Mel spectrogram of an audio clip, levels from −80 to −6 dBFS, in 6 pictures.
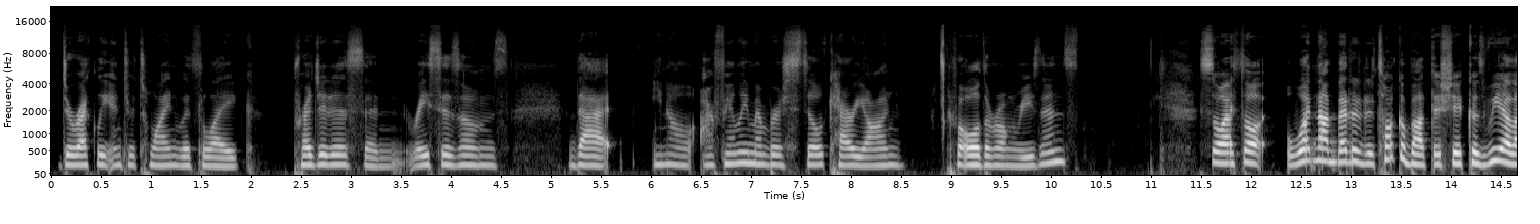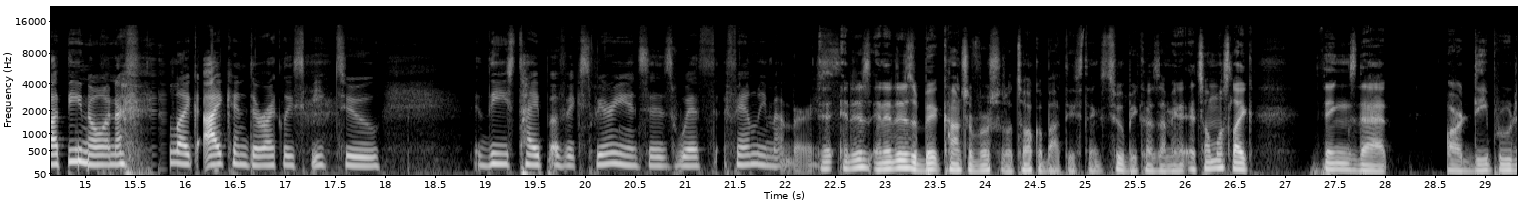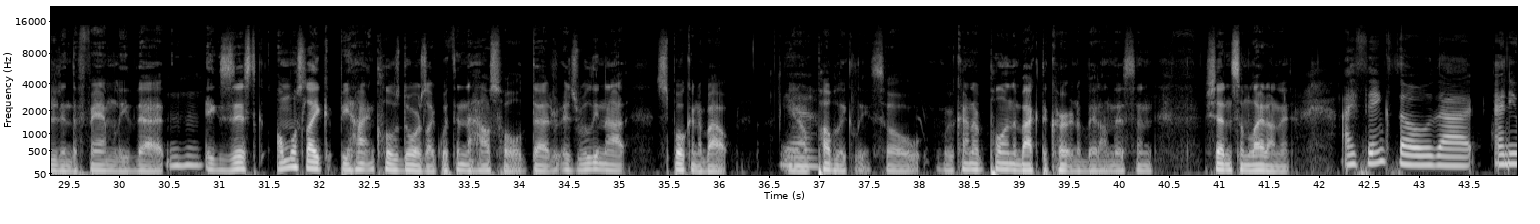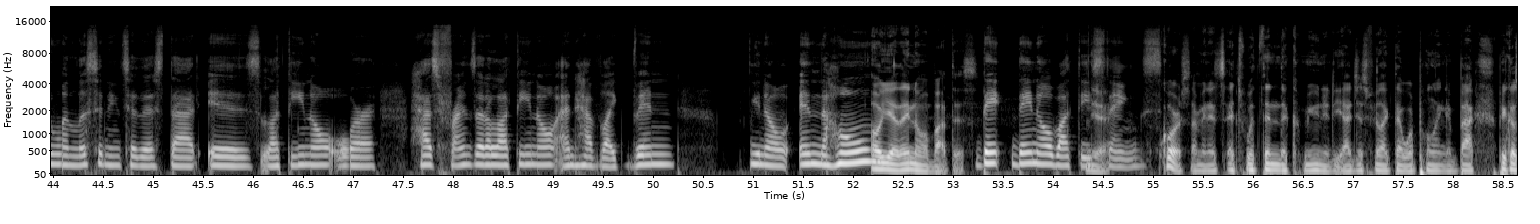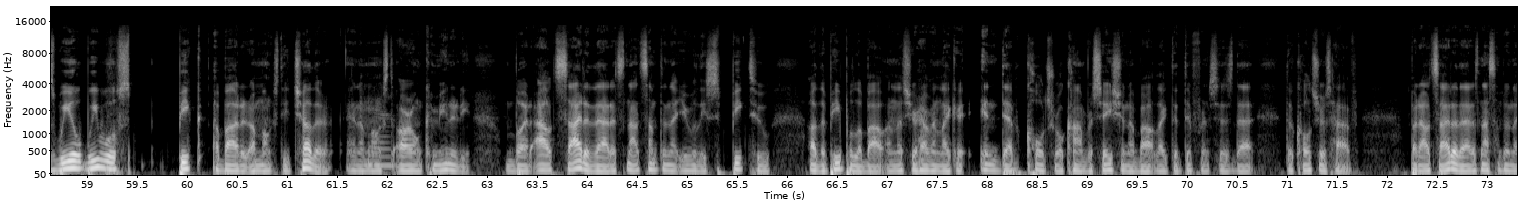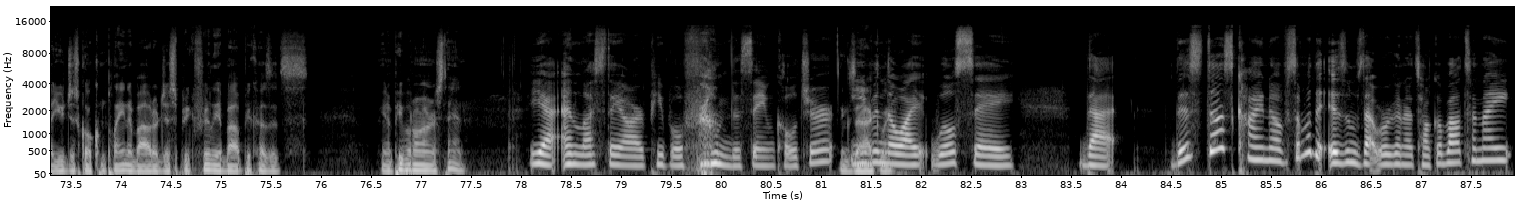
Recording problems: choppy; very; from 12 to 16 s, at 44 s and at 47 s; 11% of the speech affected

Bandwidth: 14.5 kHz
